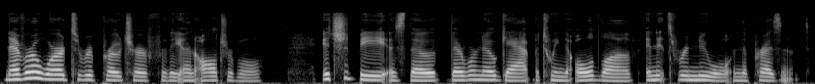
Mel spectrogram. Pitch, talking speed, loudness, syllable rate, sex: 195 Hz, 205 wpm, -19 LUFS, 5.6 syllables/s, female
